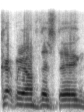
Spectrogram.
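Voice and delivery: loud dwarf growl. Narrating the scene, voicing the dwarf on the hook, a growling dwarf. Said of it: "He'll growl".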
